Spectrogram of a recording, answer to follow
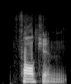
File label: "falchion", American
